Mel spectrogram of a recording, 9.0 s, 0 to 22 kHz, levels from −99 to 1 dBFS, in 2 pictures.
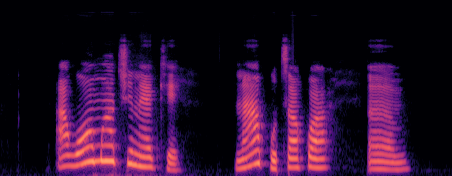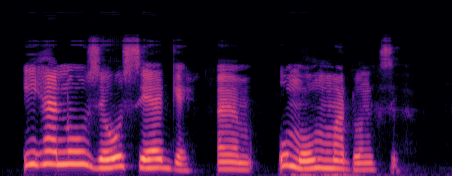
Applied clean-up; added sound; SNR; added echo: neural mask model DeepFilterNet 3.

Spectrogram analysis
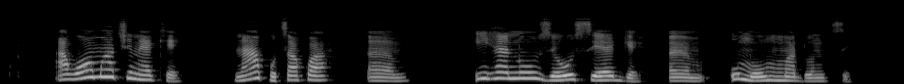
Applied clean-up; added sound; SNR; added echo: none; none; none; none.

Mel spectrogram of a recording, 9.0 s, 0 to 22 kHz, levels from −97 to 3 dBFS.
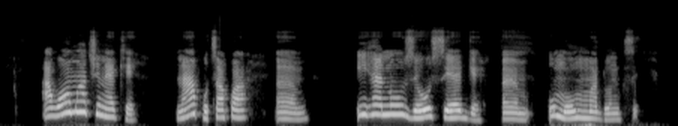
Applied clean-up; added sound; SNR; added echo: neural mask model Resemble Enhance denoiser.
